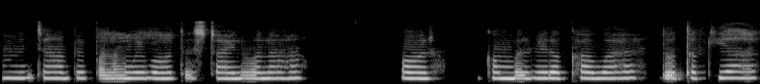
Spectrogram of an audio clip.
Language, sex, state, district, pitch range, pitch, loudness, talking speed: Hindi, female, Bihar, Gopalganj, 275-290 Hz, 280 Hz, -20 LUFS, 135 wpm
